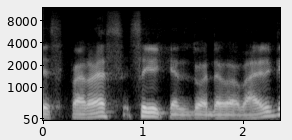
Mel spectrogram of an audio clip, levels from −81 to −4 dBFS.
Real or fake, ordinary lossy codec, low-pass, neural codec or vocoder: fake; Opus, 64 kbps; 10.8 kHz; autoencoder, 48 kHz, 32 numbers a frame, DAC-VAE, trained on Japanese speech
